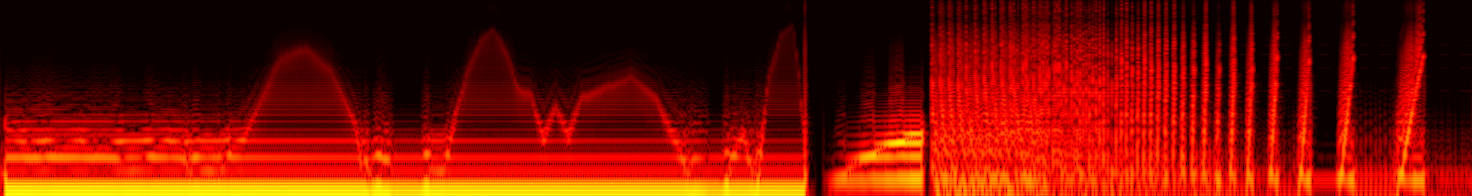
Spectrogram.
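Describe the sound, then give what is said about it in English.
A loud synthesizer bass track: a deep, droning bass tone with slow resonant filter sweeps rising and falling, then a harsh, gritty distorted section ending in rapid stuttering pulses. No voices. “First one we'll hear in the pack of ten is bass.”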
